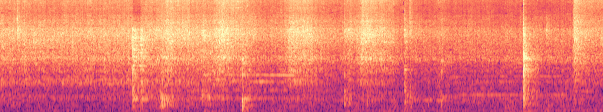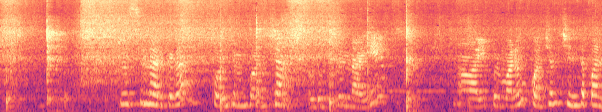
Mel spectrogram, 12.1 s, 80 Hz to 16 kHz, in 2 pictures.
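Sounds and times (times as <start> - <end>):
tomatoes sizzling in oil: 0.0 - 12.0
metal spoon scraping a pan: 1.3 - 10.4.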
